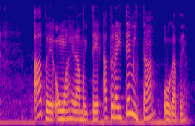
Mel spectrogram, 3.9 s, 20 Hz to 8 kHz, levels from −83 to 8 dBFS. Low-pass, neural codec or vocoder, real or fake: 7.2 kHz; none; real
